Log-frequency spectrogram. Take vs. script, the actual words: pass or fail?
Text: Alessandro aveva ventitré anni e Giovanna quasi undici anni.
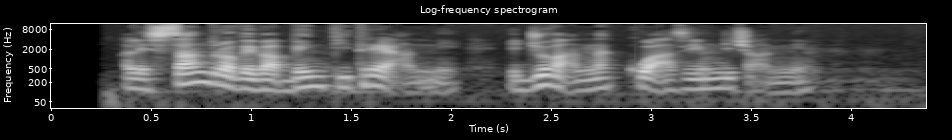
pass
